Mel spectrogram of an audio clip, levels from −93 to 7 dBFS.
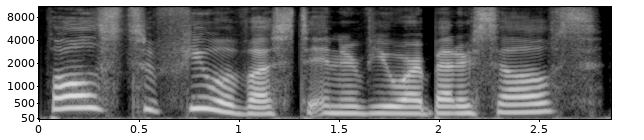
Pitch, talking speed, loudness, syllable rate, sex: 240 Hz, 230 wpm, -17 LUFS, 5.4 syllables/s, female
